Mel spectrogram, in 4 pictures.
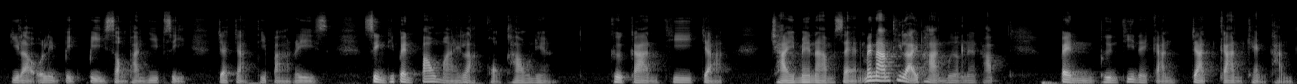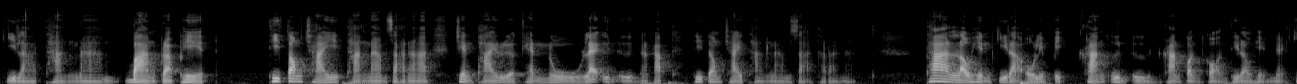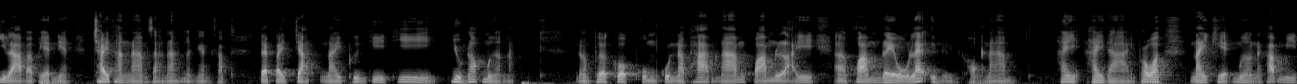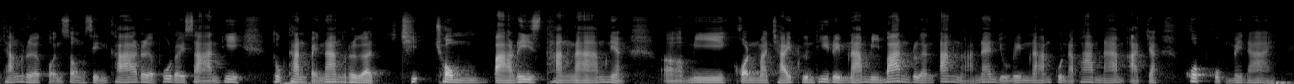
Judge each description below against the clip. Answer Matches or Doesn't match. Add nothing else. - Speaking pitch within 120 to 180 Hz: Doesn't match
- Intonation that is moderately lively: Matches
